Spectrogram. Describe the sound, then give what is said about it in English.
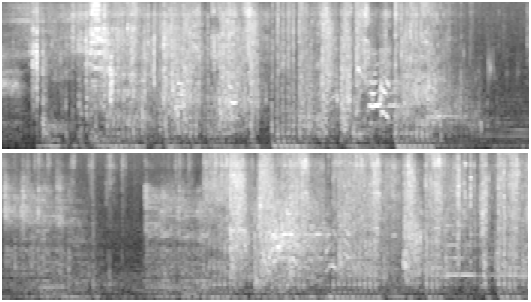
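Loud, rapid video game gunfire crackles in dense bursts and sustained fusillades, easing briefly in the middle before the heavy barrage of shots picks up again. “No, he got shot in the chest.”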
